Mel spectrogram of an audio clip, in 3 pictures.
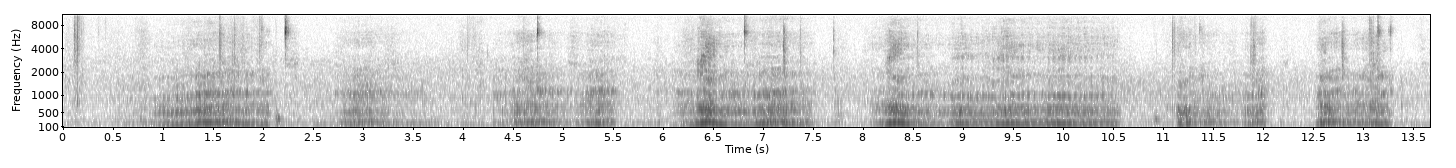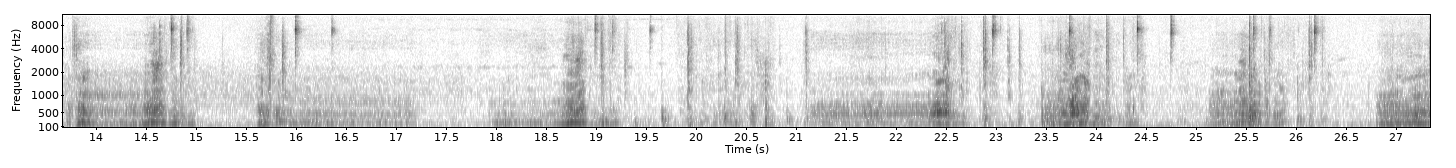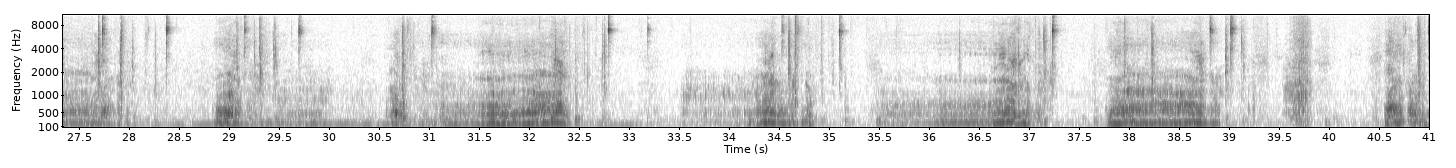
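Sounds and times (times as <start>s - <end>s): dogs growling in play: 0.6s - 15.0s, 15.6s - 17.2s, 17.9s - 19.3s, 20.0s - 22.8s, 23.4s - 24.5s, 25.1s - 26.0s, 26.8s - 28.1s, 28.7s - 32.6s, 33.5s - 41.0s
sharp clicks: 14.7s - 15.0s, 22.5s - 24.9s, 27.7s - 29.8s, 38.2s - 39.3s.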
